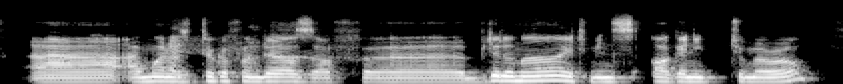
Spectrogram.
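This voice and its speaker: A man talks with a French accent at a medium pitch. His intonation stays fairly even. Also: moderate pace. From France. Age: 20s. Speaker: company co-founder. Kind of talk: podcast interview. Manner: halting.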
